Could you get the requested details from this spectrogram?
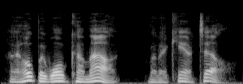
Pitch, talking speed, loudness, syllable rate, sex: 125 Hz, 245 wpm, -16 LUFS, 5.1 syllables/s, male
